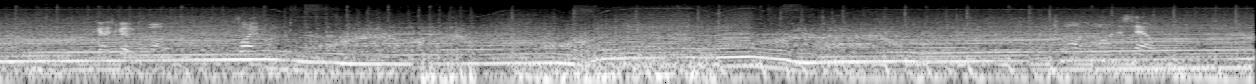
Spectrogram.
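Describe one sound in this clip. Tyres squeal briefly through corners.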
